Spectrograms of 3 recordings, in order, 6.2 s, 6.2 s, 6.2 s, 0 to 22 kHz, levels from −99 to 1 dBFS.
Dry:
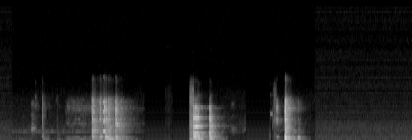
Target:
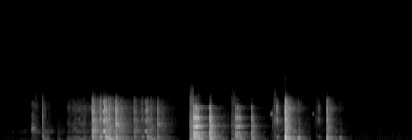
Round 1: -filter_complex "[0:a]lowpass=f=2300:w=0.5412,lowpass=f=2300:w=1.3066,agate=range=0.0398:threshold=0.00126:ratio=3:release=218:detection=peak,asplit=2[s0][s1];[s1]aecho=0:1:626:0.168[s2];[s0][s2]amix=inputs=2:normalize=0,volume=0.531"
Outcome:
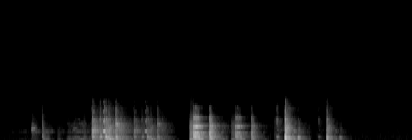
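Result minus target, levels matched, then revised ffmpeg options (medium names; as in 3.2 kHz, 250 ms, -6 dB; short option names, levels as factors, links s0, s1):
4 kHz band -11.0 dB
-filter_complex "[0:a]lowpass=f=5400:w=0.5412,lowpass=f=5400:w=1.3066,agate=range=0.0398:threshold=0.00126:ratio=3:release=218:detection=peak,asplit=2[s0][s1];[s1]aecho=0:1:626:0.168[s2];[s0][s2]amix=inputs=2:normalize=0,volume=0.531"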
